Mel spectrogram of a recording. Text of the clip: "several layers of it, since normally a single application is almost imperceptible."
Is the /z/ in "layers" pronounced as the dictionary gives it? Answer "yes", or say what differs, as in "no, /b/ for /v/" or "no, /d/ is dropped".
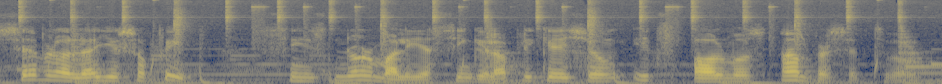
no, /s/ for /z/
